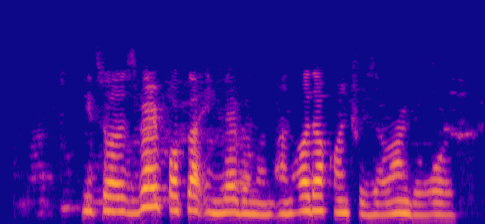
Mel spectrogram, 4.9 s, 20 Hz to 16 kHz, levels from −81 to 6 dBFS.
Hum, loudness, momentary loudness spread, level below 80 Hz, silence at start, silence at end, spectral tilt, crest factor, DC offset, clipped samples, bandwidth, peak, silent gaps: none; -19 LUFS; 12 LU; -58 dBFS; 0.65 s; 0.3 s; -9 dB/octave; 16 dB; under 0.1%; under 0.1%; 6.2 kHz; -2 dBFS; none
